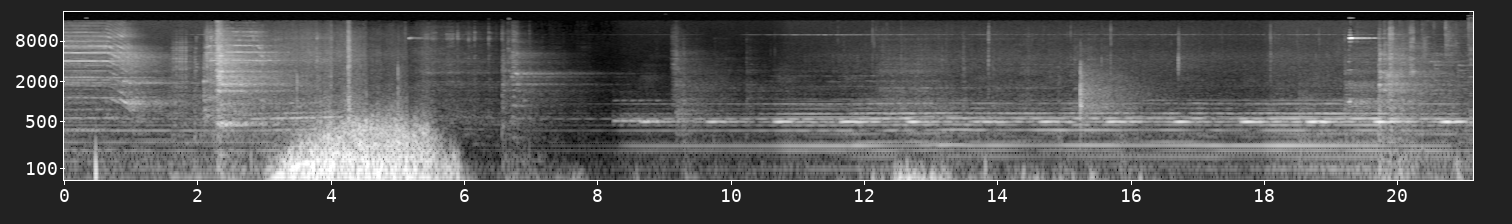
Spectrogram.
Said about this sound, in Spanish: es algo que tuvieron que crear para los autos eléctricos y fue crearles sonido, porque un problema que comenzó a suceder fue que los autos eléctricos empezaron a transitar, pues al no tener un sonido de motor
